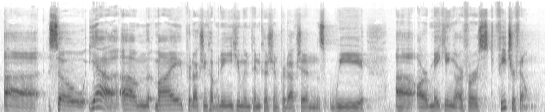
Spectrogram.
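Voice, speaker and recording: A man in casual podcast chat as a guest. His voice has a middling pitch, and he keeps things playful and laughs easily, often hesitating with fillers. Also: fairly even intonation, a little slow, darkish tone.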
